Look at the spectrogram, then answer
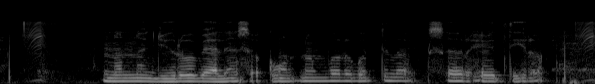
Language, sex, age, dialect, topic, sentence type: Kannada, male, 18-24, Dharwad Kannada, banking, question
